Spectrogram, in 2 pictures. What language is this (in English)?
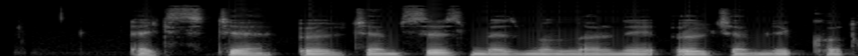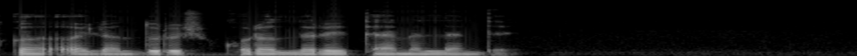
Uyghur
